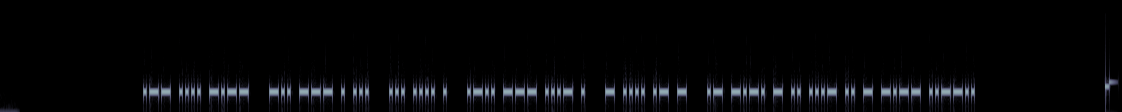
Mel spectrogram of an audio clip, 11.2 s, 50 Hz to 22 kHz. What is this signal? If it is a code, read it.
Morse code, heard as a keyed tone, about 40 wpm, 700 Hz. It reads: WHY DOES SHE LOVE THAT ACTIVITY?
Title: Sentences from Top 1000 Words - Review Part 4 - 40wpm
